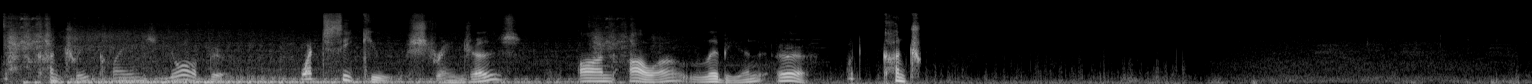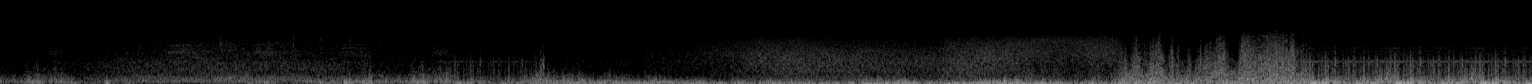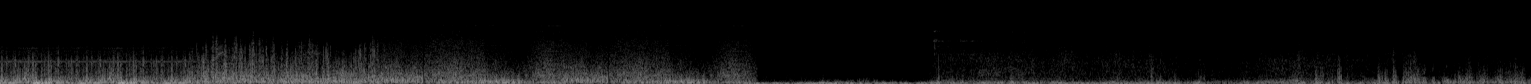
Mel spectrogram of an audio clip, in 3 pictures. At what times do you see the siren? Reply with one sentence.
You can't hear the siren here.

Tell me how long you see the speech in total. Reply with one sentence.
You can hear the speech for 8 seconds altogether.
